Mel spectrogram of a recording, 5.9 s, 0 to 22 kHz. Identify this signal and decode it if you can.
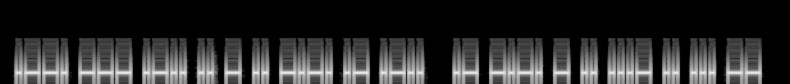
Morse code, heard as a keyed tone, about 36 wpm, 550 Hz. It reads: POLITICAL ACTIVISM
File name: podcast / News headlines-1x-35x35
